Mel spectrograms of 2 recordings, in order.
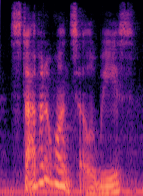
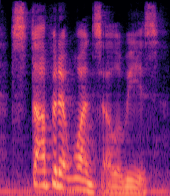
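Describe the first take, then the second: First: Very high mocking echo; Eloise mimicking. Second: Raised, cross command dropping on the name; madder. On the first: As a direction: parrot the angry tutor up high. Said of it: "And then I say". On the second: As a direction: tutor losing patience, pitched up. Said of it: "he gets madder and says". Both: A narrator's reading.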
